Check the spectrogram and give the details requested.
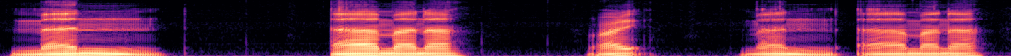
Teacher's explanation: You treat it normally. You pronounce the noon fully. You don't take anything out. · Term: idhar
